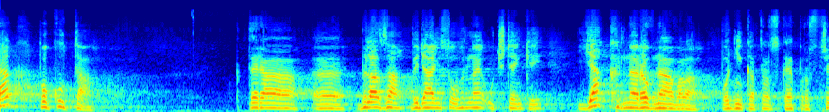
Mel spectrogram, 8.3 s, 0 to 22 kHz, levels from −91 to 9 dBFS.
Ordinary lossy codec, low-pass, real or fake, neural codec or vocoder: Opus, 16 kbps; 14.4 kHz; real; none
